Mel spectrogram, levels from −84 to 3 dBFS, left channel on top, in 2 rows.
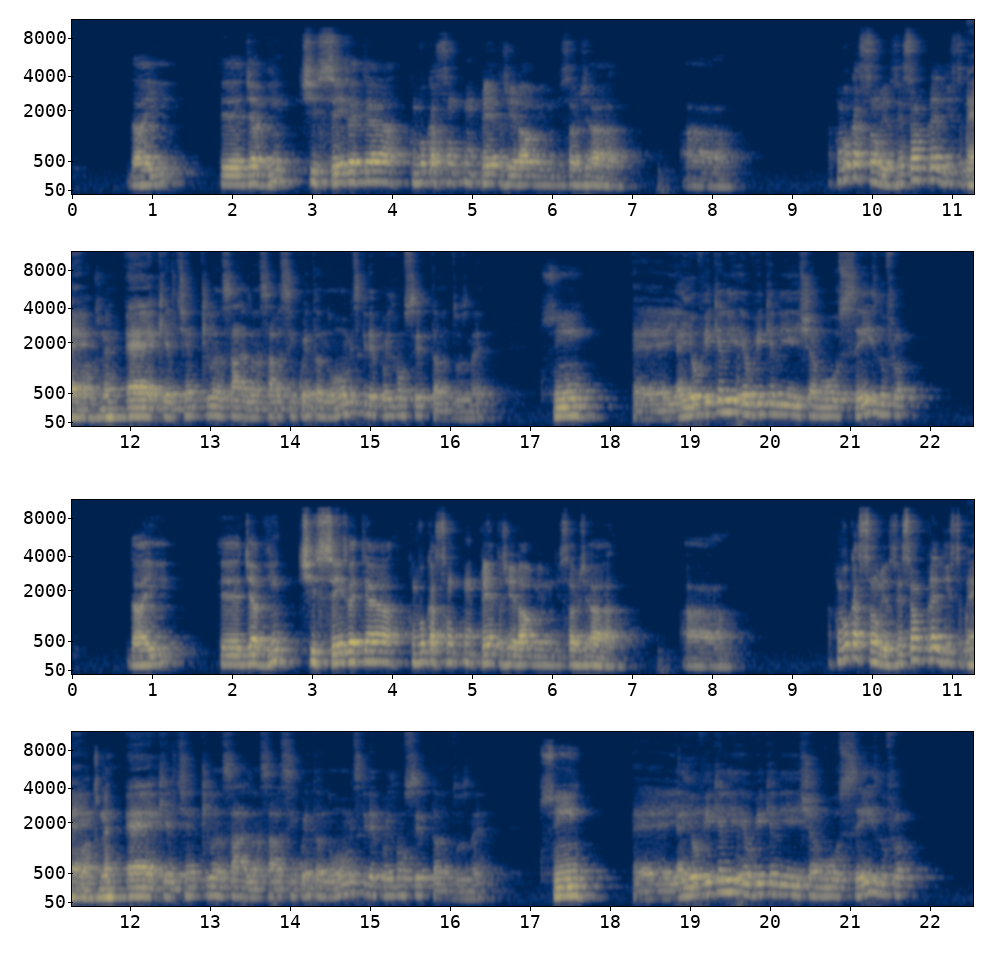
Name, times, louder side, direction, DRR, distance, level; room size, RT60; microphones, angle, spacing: voice 1, 0.7-1.2 1.8-6.8 7.6-8.2 9.5-11.8 17.1-17.7, right 2 dB, 65° right, 6 dB, 0.5 m, -27 dB
voice 2, 11.1-11.5 11.9-16.4 18.3-21.6, left 1 dB, 20° left, 0 dB, 0.5 m, -29 dB
4.2 x 2.2 x 3.8 m, 0.75 s
head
